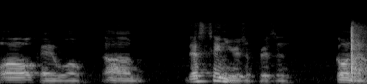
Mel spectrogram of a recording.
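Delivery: put-on deadpan, straight-faced judge voice. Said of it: "with a straight face".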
